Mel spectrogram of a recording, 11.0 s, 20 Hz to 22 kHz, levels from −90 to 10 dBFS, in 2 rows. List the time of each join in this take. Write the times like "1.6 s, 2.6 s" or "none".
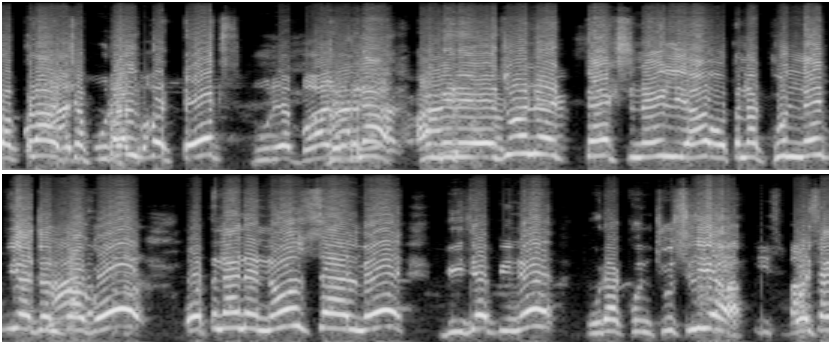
none

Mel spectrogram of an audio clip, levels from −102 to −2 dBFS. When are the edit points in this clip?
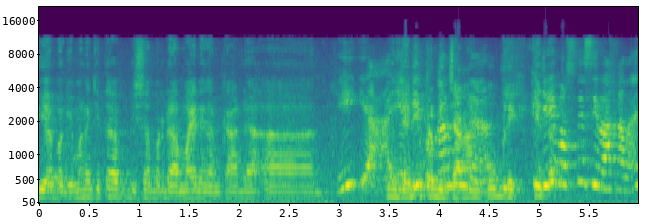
2.8 s

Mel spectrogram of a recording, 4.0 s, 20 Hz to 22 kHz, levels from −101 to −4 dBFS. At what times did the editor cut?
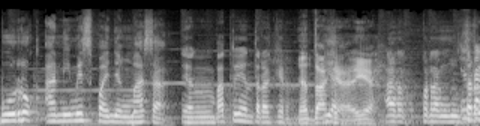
none

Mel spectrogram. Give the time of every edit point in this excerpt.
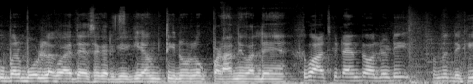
2.9 s

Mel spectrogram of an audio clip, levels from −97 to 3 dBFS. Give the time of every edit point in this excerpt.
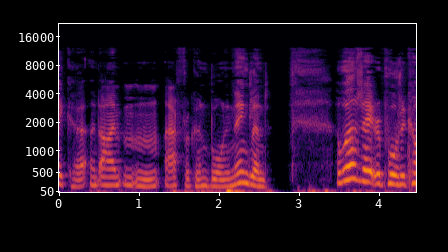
1.5 s

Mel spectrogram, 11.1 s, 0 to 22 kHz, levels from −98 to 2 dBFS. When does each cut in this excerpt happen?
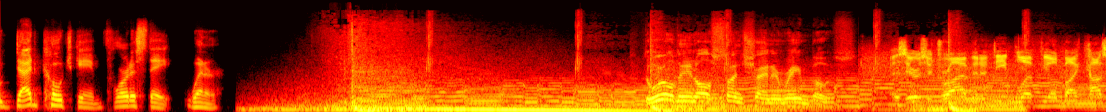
2.2 s

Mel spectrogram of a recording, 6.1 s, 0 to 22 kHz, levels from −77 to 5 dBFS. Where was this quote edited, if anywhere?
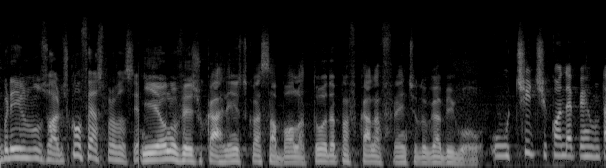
1.3 s, 4.8 s

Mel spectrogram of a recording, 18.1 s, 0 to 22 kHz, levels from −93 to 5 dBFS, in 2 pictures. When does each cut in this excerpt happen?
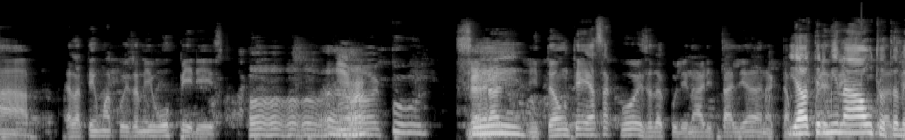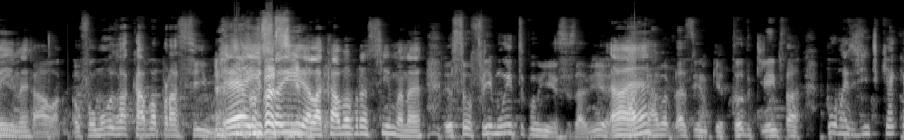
9.7 s

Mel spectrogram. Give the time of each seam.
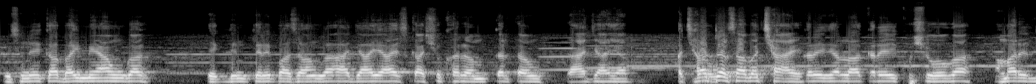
6.9 s, 8.0 s

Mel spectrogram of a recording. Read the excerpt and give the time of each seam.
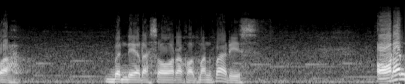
none

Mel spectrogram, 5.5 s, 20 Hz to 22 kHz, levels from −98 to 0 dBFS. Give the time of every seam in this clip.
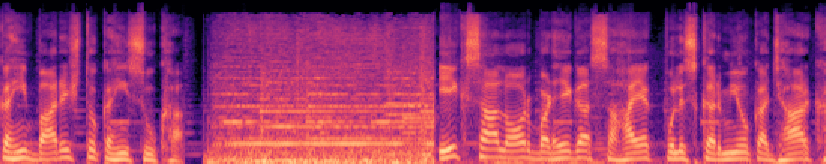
1.3 s, 2.9 s

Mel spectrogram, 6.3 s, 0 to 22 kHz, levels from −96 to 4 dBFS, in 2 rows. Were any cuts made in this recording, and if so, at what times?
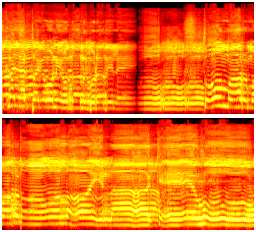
1.8 s

